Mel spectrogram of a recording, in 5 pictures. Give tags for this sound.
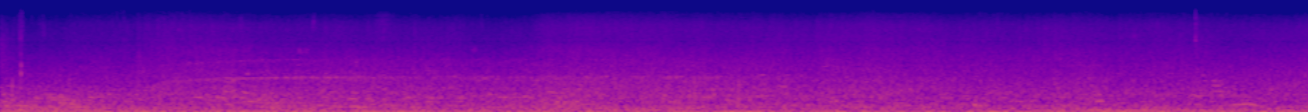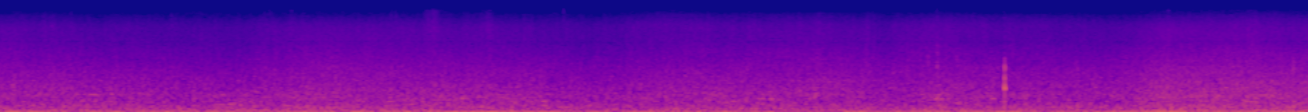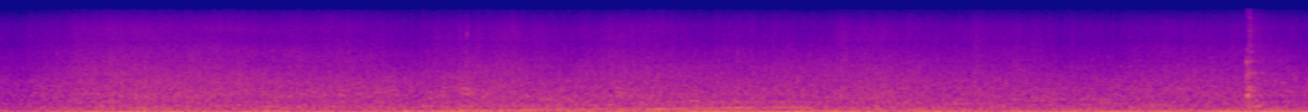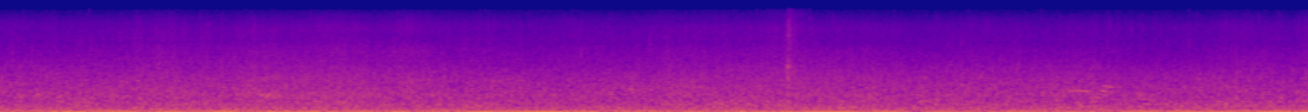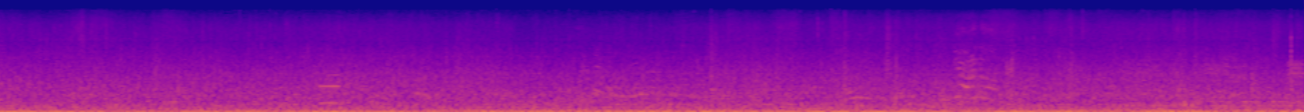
Angleterre
england
fleuve
river
tamise
thames

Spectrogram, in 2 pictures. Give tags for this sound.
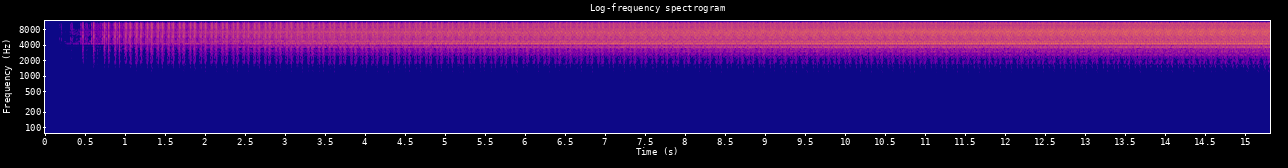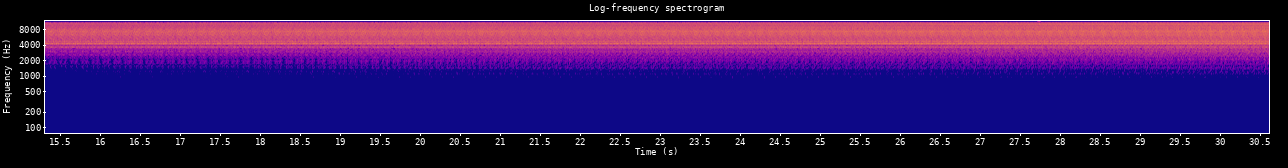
hiss
noise
white-noise
green-noise

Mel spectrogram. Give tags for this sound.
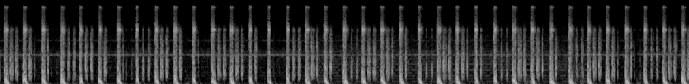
glitch
circuit-bent

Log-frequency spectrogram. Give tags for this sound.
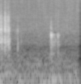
Foley
sample
scrape

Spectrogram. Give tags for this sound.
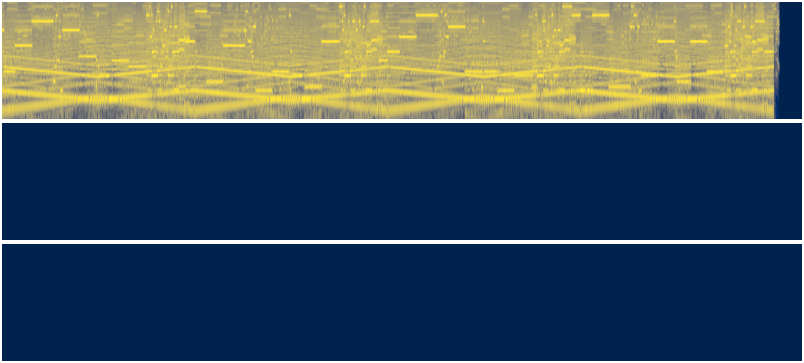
electronic
glitch
noise

